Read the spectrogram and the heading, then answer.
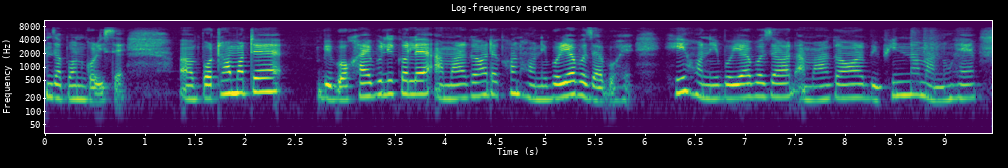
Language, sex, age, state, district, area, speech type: Assamese, female, 18-30, Assam, Lakhimpur, rural, spontaneous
